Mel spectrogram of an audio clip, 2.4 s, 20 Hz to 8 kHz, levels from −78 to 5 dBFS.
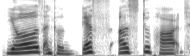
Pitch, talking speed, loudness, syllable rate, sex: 205 Hz, 150 wpm, -16 LUFS, 3.4 syllables/s, female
